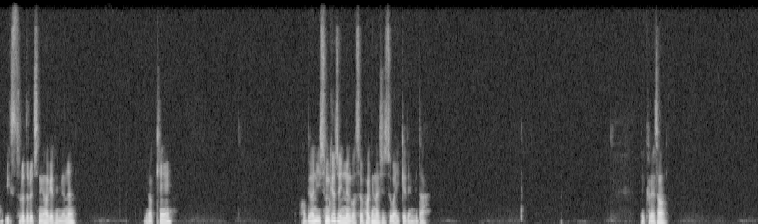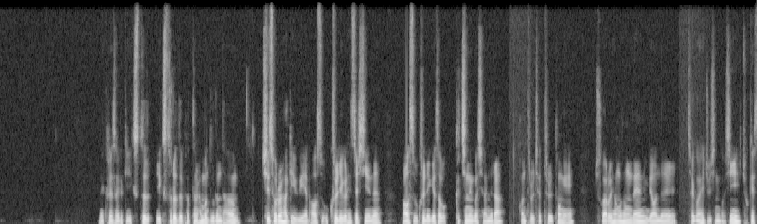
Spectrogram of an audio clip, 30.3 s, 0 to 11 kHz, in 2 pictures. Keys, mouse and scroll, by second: 4.1-4.4 scroll up 1, 4.4 scroll down 1, 4.8 2, 5.5 click, 6.0 alt+click, 6.8 g, 10.8 shift+middle drag, 11.2 middle drag, 12.6 alt+click, 13.4 g, 15.2 ctrl+z, 15.4 ctrl+z, 17.3 g, 18.9 g, 20.7 shift+middle click, 21.5 e, 25.0 middle click, 28.5 ctrl+z, 29.3-29.7 middle drag, 30.0 g.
